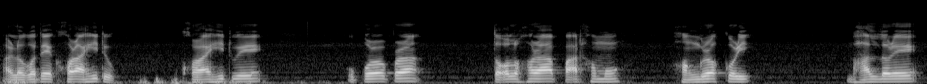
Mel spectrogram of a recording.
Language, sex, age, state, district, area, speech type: Assamese, male, 30-45, Assam, Lakhimpur, rural, spontaneous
